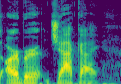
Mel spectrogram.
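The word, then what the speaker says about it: Xhekaj: And big shout out to our managing editor, Justin Blades, for telling me how to pronounce that, because honestly, I was looking at his name. It's spelled X-H-E-J-A-K. I mean, there's no way I was going to figure out how to pronounce that without some assistance. But it is Arbor Jacki.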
